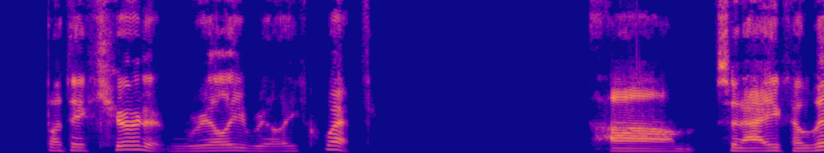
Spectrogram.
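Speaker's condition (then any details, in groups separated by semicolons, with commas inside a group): ALS, C9 mutation; limb onset in fingers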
